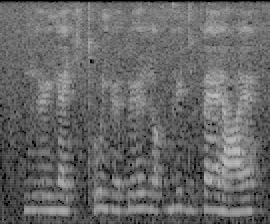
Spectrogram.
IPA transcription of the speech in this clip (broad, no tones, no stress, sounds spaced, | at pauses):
ɲ ʏː j ɛː c tʼ u j ʏː ɠ ʏː ɲ ɔ x ɡ y d ʏ p ɛː ʕ ɛ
